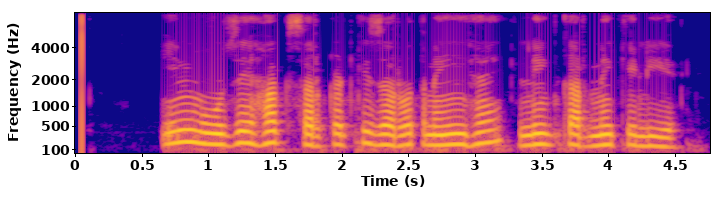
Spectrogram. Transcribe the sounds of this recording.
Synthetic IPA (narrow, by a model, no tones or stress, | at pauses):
ɪnmuːzeɦɐksɐɾkəʈkizɐɾuːɾət̪nɐɦĩɦɛlɪ̃ŋkːɐɾnekelieː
